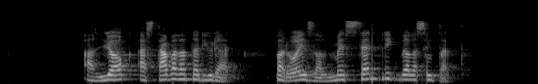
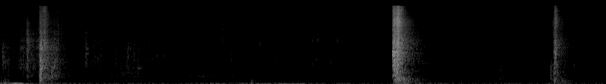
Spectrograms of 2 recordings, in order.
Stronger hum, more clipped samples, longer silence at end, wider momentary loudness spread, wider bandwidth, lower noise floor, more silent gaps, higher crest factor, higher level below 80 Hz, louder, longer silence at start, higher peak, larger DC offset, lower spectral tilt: neither; neither; first, 0.85 s vs 0.4 s; second, 12 LU vs 25 LU; second, 8.2 kHz vs 16.5 kHz; first, -87 dBFS vs -70 dBFS; neither; second, 22 dB vs 30 dB; second, -72 dBFS vs -66 dBFS; about the same, -29 LUFS vs -31 LUFS; first, 0.85 s vs 0 s; about the same, -8 dBFS vs -10 dBFS; neither; first, -3.5 dB/octave vs 0.5 dB/octave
